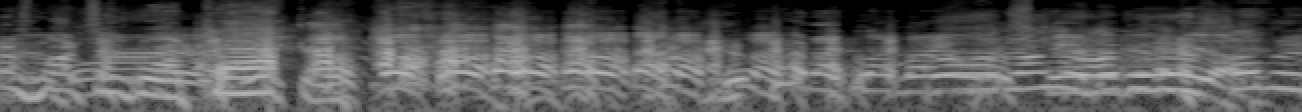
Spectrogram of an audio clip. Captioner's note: everyone laughing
